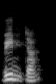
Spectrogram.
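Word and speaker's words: Winter: উইন্টার না উইন্টার ওকে যদি আমরা উইন্টার বলি তাহলেটা ইংরেজির উইন্টার হয়ে যাবে হ্যা সেটা কিন্তু জারমানে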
